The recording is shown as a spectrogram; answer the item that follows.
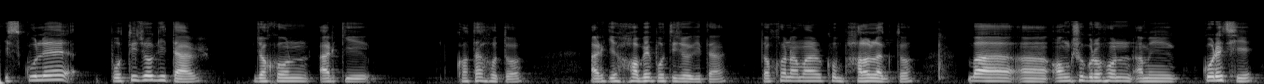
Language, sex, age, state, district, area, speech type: Bengali, male, 18-30, West Bengal, Murshidabad, urban, spontaneous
